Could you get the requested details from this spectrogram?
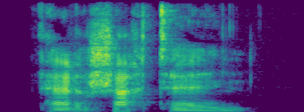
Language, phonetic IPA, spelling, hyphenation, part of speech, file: German, [fɛɐ̯ˈʃaxtl̩n], verschachteln, ver‧schach‧teln, verb, De-verschachteln.ogg
- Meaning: 1. to nest 2. to interleave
